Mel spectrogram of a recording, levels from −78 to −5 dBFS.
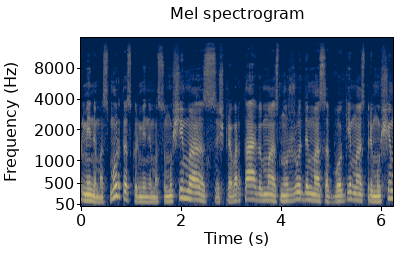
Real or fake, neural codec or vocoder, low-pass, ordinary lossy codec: real; none; 14.4 kHz; AAC, 64 kbps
